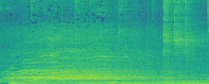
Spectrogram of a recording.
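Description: Live band music at an outdoor concert, with the full band and heavy bass coming in about a quarter second in. Audience cheering and whooping rise over it for the first couple of seconds.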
